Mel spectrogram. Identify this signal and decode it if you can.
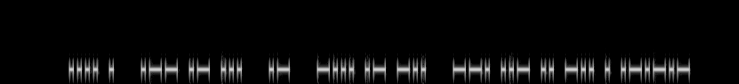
Morse code, heard as a keyed tone, about 29 wpm, 700 Hz. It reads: HE WAS A BAD GUIDE.
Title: Sentences from Top 1000 Words - Review Part 3 - 30wpm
